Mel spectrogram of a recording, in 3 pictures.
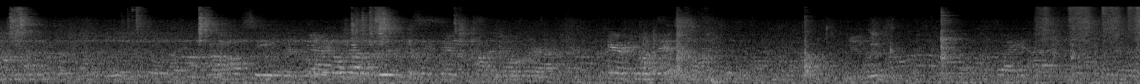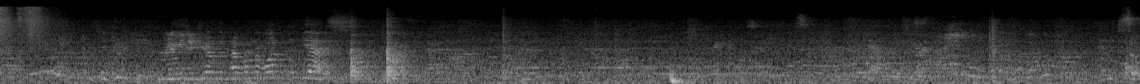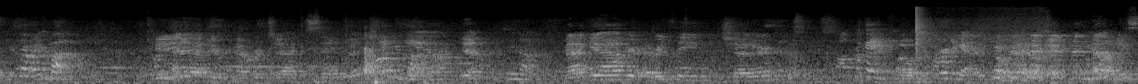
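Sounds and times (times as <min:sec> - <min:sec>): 
café murmur of many overlapping voices: 0:00.0 - 0:34.1
clinks of dishes and cutlery: 0:03.4 - 0:04.9
laughter: 0:32.7 - 0:34.1.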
